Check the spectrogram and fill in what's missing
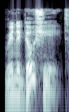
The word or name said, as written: renegotiate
